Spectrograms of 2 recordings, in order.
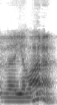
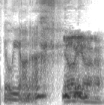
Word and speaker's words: Ilana: Uh, next up we have Yana. Did I pronounce that correctly? Uh, it's Ilana.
